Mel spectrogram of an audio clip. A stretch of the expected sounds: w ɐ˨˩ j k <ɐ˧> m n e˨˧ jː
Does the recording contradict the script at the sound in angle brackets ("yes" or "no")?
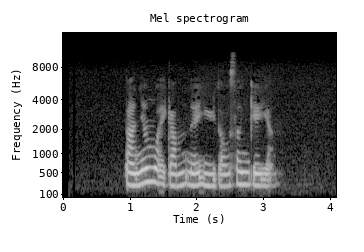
yes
